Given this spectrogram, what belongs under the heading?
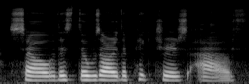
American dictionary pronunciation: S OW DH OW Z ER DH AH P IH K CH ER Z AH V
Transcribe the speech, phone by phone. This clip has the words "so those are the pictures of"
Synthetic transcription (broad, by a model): S OW DH OW Z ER DH AH P IH K CH ER Z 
